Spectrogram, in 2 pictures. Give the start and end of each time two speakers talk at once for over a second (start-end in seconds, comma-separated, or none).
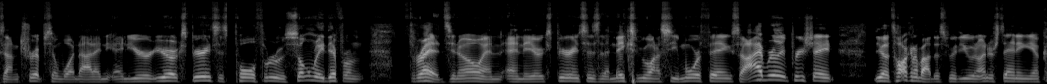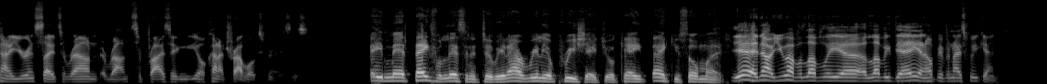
none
